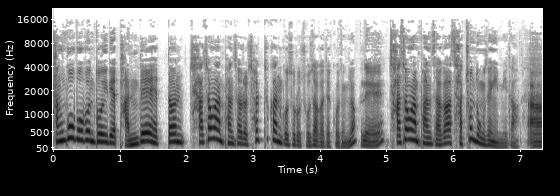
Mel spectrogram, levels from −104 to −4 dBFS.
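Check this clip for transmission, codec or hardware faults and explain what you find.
One fault appears: channel delay with comb filtering, from 1.26 to 3.47 s. One channel lags by roughly two samples before mono summing. This notches near 10 kHz, dulling the speech.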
